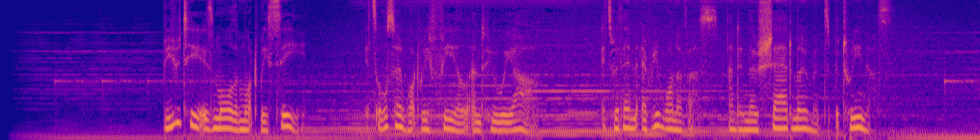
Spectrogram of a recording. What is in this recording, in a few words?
voiceover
